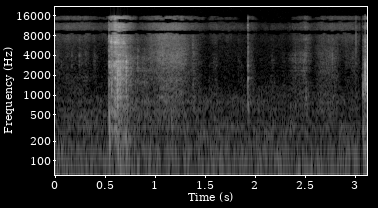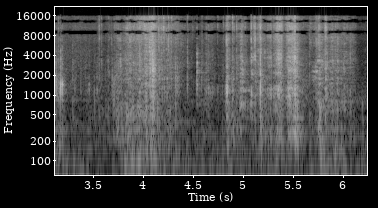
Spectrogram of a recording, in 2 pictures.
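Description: A cloth rag rustling and rubbing as it wipes excess grease off a steel swing arm and its bushings. There is a brief rustle about half a second in, then irregular wiping and scrubbing from about three seconds in.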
